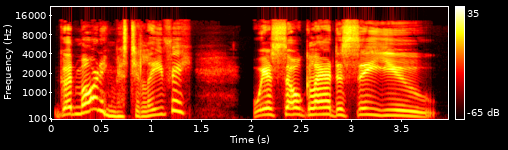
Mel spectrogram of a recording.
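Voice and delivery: high, loud nervous squeak; squeaky. A narrator's reading. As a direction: squeak it out, terrified and fawning. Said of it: "he squeaked".

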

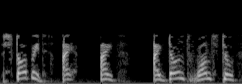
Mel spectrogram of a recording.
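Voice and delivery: high, desperate plea; tearful stutter. A narrator's reading. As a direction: plead and stammer, pitched right up. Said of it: "Tears ran down his face".

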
